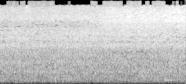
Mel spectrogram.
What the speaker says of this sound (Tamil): அதுக்கேற்ற மாதிரியே மேலே காற்று நல்லா அடிக்குது பாருங்கள்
